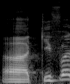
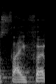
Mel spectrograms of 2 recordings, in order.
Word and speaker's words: cipher: ठीक है, बेसिकली इसका जो प्रोनाउंसिएशन है वो साइफर है। ठीक है, CIPHER, लेकिन कहीं कहीं पर मैंने देखा किफर भी लिखा हुआ है। ठीक है, मतलब ऐसे किफर प्रोनाउंशिएट करते हैं, लेकिन एक्चुअल में जो गूगल ट्रांसलेट पे मैंने देखा इसका प्रोनाउंसिएशन जो है वो है साइफर।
